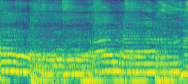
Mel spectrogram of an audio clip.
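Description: Live blues-rock band playing: electric guitar and bass guitar, with a man singing. Gliding notes sit over a steady bass line.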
